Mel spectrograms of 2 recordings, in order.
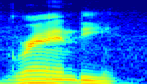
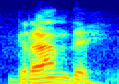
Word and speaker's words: Grande: I believe she said the name came from her grandfather, and it was pronounced Grandy. – Where is her? – But we just pronounce Grande because Grande. – Yeah. That's just how we do it.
